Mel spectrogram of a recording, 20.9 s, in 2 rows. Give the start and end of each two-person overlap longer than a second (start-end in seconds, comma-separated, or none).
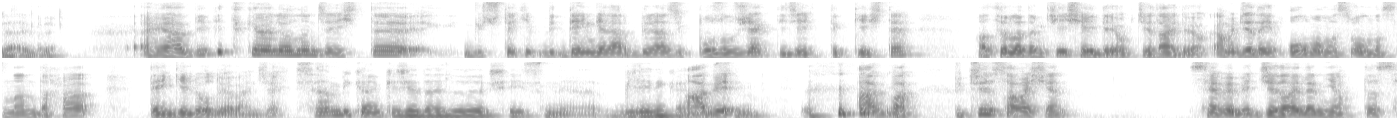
none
